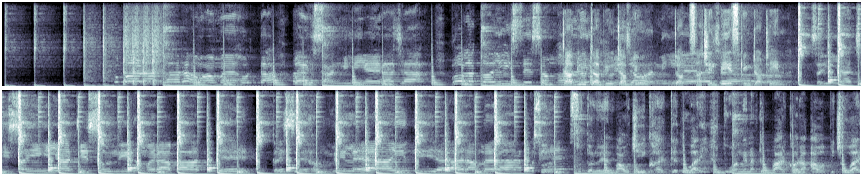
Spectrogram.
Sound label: Vibration Mix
